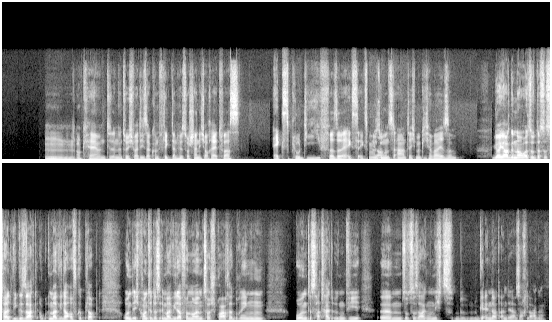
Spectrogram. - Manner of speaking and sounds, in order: "explosiv" said as "explodiv"; static
- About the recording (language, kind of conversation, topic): German, podcast, Wie fühlst du dich, wenn du ständig Benachrichtigungen bekommst?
